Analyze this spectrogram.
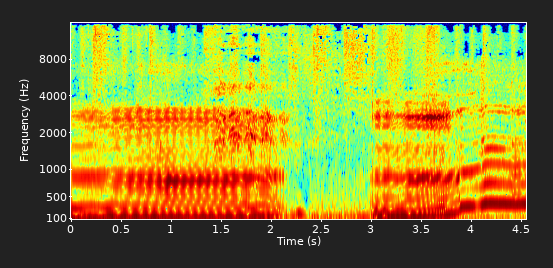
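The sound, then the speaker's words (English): A person imitates a cow, giving two long, loud, drawn-out moos with a brief breathy pause between them; the second moo rises in pitch toward the end. “That is someone who's spent a lot of time with cattle.”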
